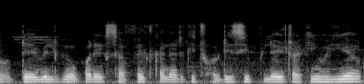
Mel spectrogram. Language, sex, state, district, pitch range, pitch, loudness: Hindi, male, Uttar Pradesh, Lalitpur, 115-120 Hz, 115 Hz, -17 LUFS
